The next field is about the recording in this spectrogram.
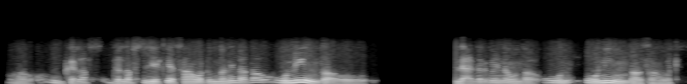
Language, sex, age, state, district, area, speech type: Sindhi, male, 60+, Delhi, South Delhi, rural, conversation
